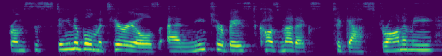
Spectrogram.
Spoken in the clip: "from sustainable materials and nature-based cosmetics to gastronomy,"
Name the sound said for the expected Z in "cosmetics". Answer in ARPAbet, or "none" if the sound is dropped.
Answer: Z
